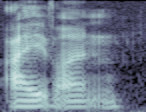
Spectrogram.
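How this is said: The name is pronounced the Canadian way. "and here in Canada"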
